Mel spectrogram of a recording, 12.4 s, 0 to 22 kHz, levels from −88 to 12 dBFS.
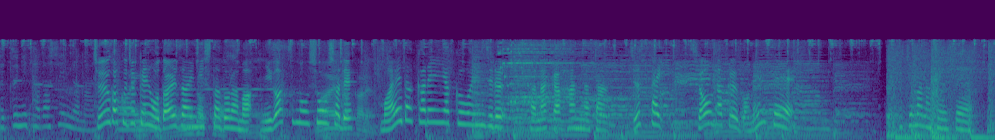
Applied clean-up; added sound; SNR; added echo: none; Keys jangling; 19 dB; none.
